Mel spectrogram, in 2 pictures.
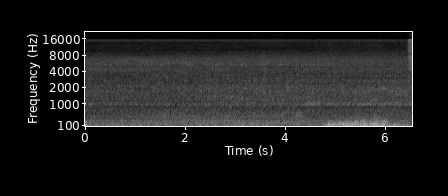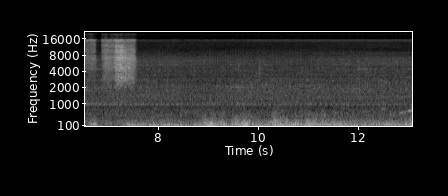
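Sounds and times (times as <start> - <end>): heavy engine rumbling under load: 0.0 - 13.0
air hiss: 6.5 - 7.6.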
